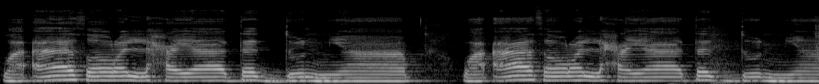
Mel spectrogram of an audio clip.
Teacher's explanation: وآثر الحياة الدنيا وآثر الحياة الدنيا வாவ் ஃபத்ஹா வா ஆ ஹம்சா கூடவே அலிஃப் மத்தா இருக்குது. இரண்டு ஹரக்கத்தால் நீட்டம் கொடுக்கணும்.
